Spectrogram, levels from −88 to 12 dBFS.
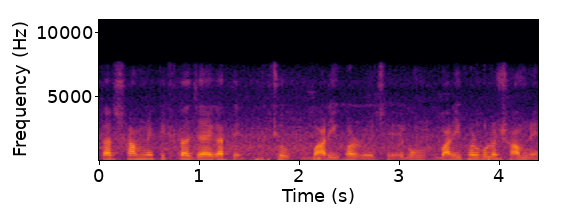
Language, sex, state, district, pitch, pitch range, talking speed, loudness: Bengali, male, West Bengal, Jalpaiguri, 140 Hz, 130-155 Hz, 150 wpm, -20 LUFS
